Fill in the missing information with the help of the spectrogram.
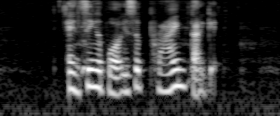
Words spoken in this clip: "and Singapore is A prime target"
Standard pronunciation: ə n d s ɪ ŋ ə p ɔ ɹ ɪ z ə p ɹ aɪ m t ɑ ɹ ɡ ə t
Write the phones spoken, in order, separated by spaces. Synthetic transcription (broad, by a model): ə n s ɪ ŋ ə p ɔ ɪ s ə p ɹ aɪ m t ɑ ɡ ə t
